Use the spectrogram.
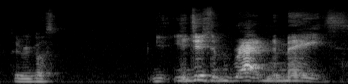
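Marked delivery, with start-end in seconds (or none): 1.5-3.5 rough, booming, drawn-out put-on film-character voice. Quoting a man's line from a film, impression of a film role. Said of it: "This is my little impression of him".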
